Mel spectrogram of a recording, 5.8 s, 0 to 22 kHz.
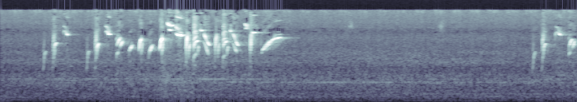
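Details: Song of an old European goldfinch from 2 August 2014: a quick burst of tinkling, chirping notes and slurred whistles for about two seconds. A pause follows, then the bird briefly starts again. A faint steady hum sits underneath.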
